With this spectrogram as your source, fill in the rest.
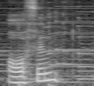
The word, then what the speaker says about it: often: जैसे ऑफन OFTEN, listen LISTEN। ठीक है, ये सभी शब्दों में रूल्स लागू नहीं होते। जैसे 10 में तो ऐसा नहीं है, लेकिन ऑफन लिसन में ये EN से पहले साइलेंट होता है।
